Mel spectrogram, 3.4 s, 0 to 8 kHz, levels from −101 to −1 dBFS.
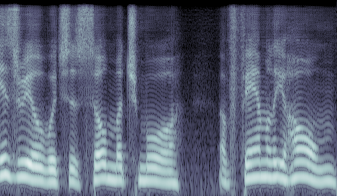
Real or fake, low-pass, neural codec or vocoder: fake; 7.2 kHz; codec, 16 kHz, 0.3 kbps, FocalCodec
